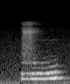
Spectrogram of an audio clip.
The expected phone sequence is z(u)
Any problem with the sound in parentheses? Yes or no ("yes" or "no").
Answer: no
